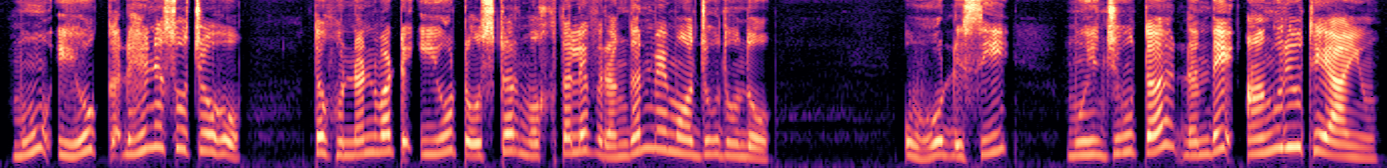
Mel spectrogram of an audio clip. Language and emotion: Sindhi, surprised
